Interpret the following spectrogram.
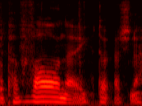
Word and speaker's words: pavane: And I believe there's a dance called a pavan. Don't actually know how you say it, but I assume pav. Pavane feels wrong.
